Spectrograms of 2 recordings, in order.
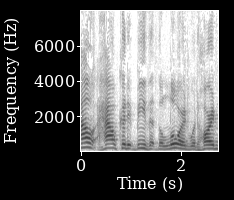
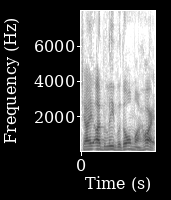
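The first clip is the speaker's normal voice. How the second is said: usual speaking voice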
